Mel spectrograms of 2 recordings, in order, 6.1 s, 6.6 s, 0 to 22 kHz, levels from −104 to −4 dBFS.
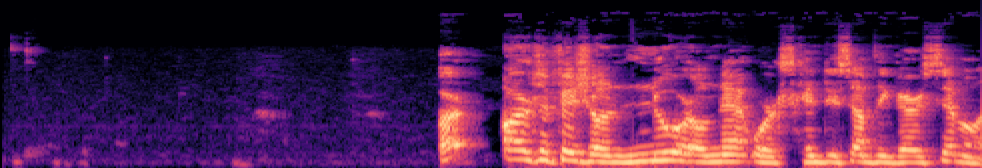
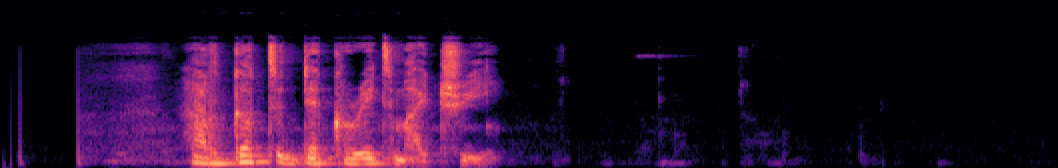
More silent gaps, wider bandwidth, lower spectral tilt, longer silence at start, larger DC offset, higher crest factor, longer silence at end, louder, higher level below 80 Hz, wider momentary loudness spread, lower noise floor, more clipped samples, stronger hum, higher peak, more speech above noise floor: neither; about the same, 9.2 kHz vs 9.4 kHz; first, -5.5 dB/octave vs -4 dB/octave; first, 2.75 s vs 1.15 s; neither; second, 16 dB vs 24 dB; second, 0 s vs 3.5 s; first, -14 LUFS vs -26 LUFS; first, -54 dBFS vs -64 dBFS; second, 4 LU vs 7 LU; second, -70 dBFS vs under -90 dBFS; neither; neither; first, 0 dBFS vs -6 dBFS; second, 56 dB vs over 64 dB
